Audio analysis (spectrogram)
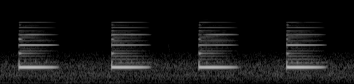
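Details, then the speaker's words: Garrett AT Pro in standard audio mode on a silver coin: four identical mid-pitched beeps about a second apart, each at the same loudness until the target is no longer detected. "Listen to this silver coin in standard mode. Notice that the volume of the response is always the same until the target is no longer detected."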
